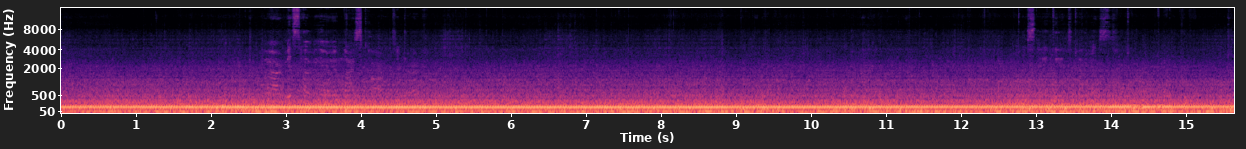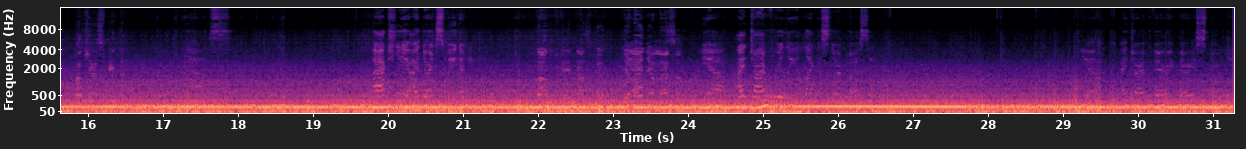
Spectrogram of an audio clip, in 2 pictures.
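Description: Lamborghini's engine droning steadily while cruising, heard from inside the cabin, with road noise underneath. Its pitch wavers slightly about halfway through and briefly steps higher near the end.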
